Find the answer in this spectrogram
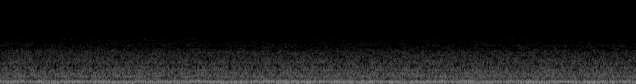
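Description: Steady background hum with a low, even hiss and no distinct events.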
